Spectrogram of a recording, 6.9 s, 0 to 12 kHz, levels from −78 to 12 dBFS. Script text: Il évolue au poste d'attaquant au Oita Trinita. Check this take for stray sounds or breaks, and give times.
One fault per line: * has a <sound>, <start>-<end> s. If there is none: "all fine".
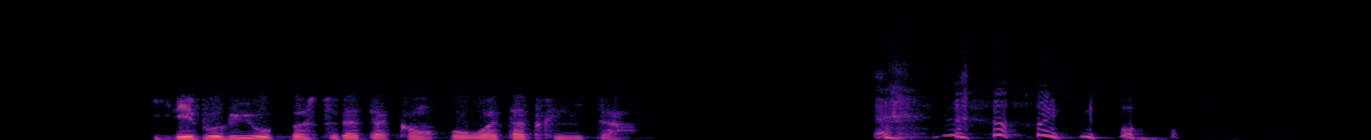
* has a laugh, 4.4-5.9 s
